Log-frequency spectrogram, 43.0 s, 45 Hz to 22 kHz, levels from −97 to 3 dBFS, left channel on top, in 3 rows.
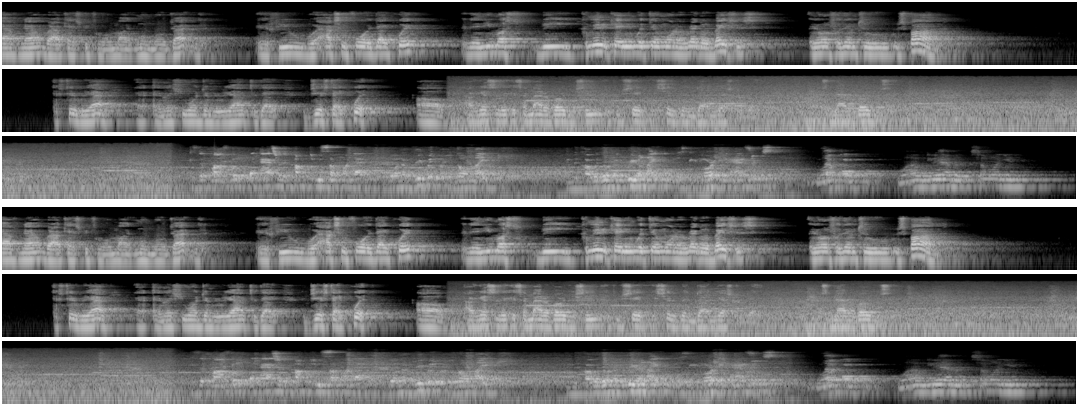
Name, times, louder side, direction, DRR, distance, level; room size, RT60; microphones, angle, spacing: voice 1, 0.0-2.7 3.4-5.5 6.1-10.1 10.8-12.6 15.0-15.9 16.1-19.3 19.9-24.5 25.2-26.3, right 1 dB, 30° right, 9 dB, 0.7 m, -26 dB
sound 1, 20.3-30.9, equal, 10° left, 1.3 m, -35 dB
sound 2, 21.3-39.2, equal, 50° right, 6.9 m, -36 dB
voice 2, 31.2-33.5 33.8-35.1 36.2-38.9 39.6-40.0, left 1 dB, 55° left, -1 dB, 3.6 m, -27 dB
voice 3, 39.4-40.2 40.6-42.2, equal, 30° left, -1 dB, 3.1 m, -34 dB
23.0 x 10.5 x 5.8 m, 1.4 s
head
